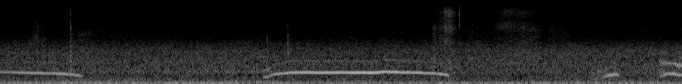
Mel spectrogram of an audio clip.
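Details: Stray female cat attacked by three males: long, steady, wailing moans held at an even pitch, one lasting nearly two seconds, with a short falling cry before it and brief yelps at the end, against low street noise.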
